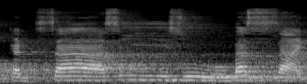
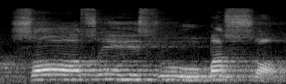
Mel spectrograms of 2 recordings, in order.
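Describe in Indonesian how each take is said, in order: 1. Bunyi s itu biasa dan ringan. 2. Bunyi s itu berat dan emfatik. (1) "bukan sa si su bassa, itu sin" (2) "Ni sad"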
